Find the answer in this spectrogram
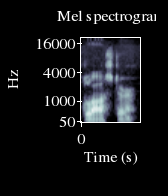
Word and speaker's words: Gloucester: in the series called The Tailor of Gloucester. That's how you say it, or that's how you kind of should say it.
